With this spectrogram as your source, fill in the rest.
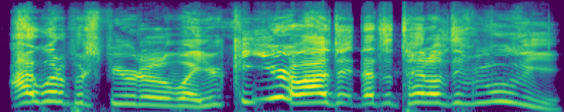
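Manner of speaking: very high, loud indignant yelling; outraged protest. Real, not acted. Co-host disputes the drinking penalty, yelling indignantly. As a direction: shout in protest at an unfair call.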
